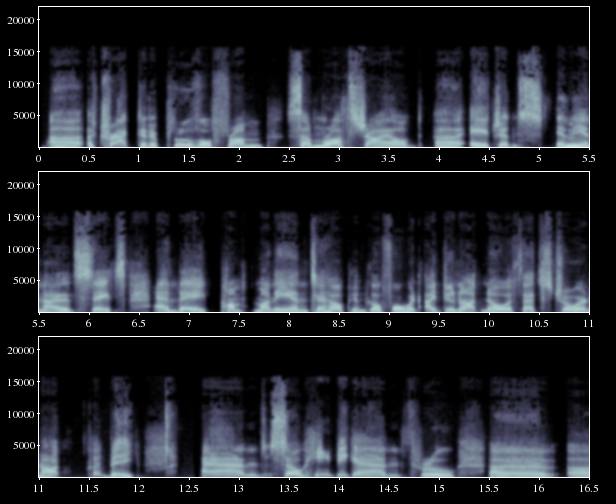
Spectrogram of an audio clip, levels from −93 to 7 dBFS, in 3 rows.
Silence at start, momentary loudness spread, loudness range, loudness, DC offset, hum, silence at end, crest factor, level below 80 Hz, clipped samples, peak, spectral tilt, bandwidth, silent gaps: 0.1 s; 7 LU; 1 LU; -13 LUFS; under 0.1%; none; 0 s; 14 dB; -52 dBFS; under 0.1%; 0 dBFS; -3.5 dB/octave; 16 kHz; 12.56-12.61 s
